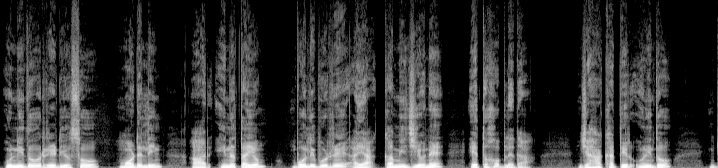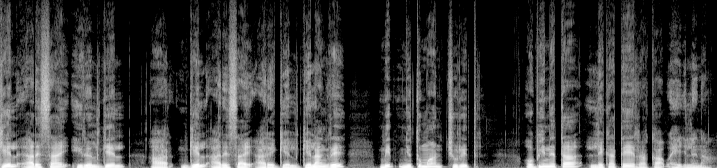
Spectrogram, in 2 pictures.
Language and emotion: Santali, neutral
